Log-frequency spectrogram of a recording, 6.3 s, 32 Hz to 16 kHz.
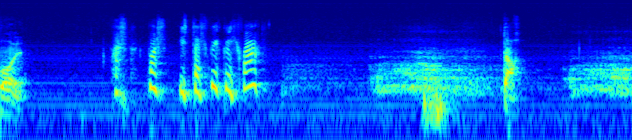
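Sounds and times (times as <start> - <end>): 
speech: 0.1 - 0.3, 1.1 - 2.8
lion coming out of the jungle roaring: 2.8 - 6.3.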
